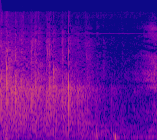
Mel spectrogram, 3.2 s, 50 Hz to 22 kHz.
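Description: Faint, scattered applause with light, uneven claps welcomes Congress Rajya Sabha MP Pramod Tiwari onstage during a Chhattisgarh 2023 election interview, thinning out toward the end.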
